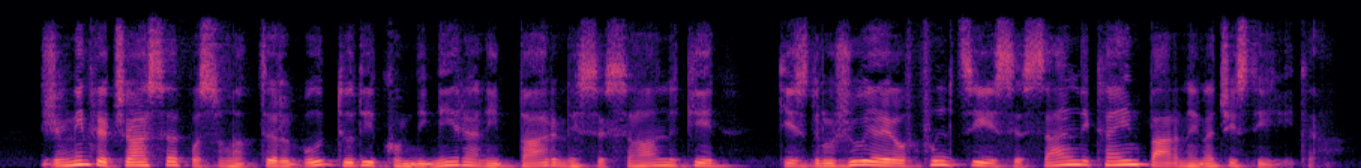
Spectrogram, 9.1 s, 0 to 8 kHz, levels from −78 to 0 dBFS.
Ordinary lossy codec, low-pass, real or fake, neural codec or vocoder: none; 7.2 kHz; fake; codec, 16 kHz, 1 kbps, FunCodec, trained on LibriTTS, 50 frames a second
